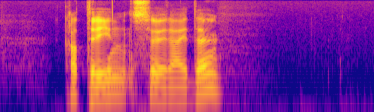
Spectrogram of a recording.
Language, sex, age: Norwegian, male, 55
